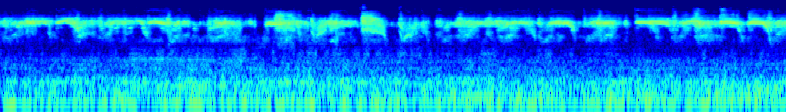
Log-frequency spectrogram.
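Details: Many swiftlets chirp at once in a swiftlet house at dusk around the call to prayer as they enter, a dense high twittering chatter with rapid overlapping notes, over a steady low rumble.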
